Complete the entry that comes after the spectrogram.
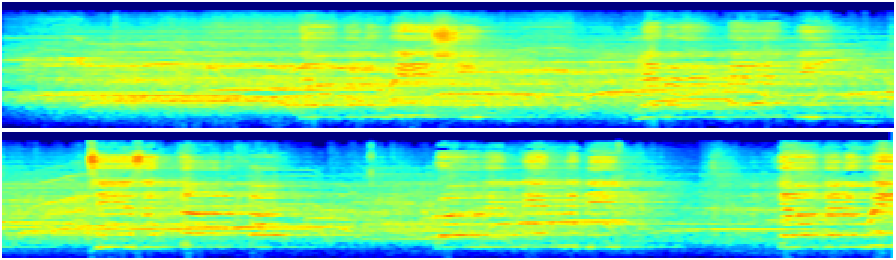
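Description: A live pop song with sustained sung melody over a loud, steady roar of a cheering crowd, whoops and yells rising and falling throughout.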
